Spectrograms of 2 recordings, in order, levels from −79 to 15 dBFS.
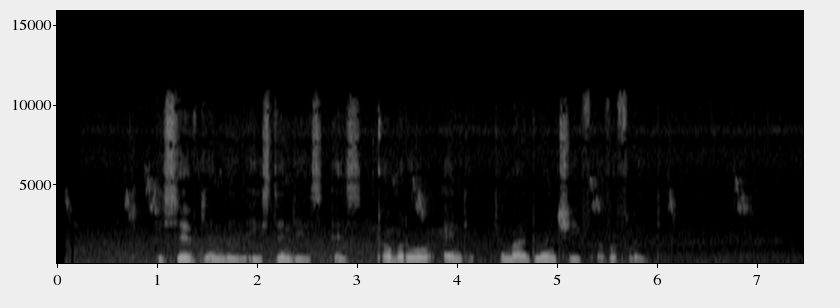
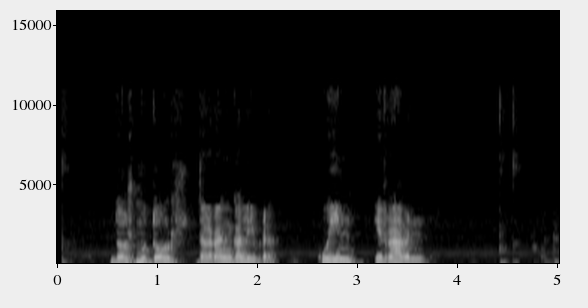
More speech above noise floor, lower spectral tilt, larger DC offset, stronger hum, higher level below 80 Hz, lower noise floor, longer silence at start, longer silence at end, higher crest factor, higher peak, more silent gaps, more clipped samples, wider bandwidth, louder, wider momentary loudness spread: second, 33 dB vs 43 dB; second, -4.5 dB/octave vs -8 dB/octave; neither; neither; second, -74 dBFS vs -56 dBFS; about the same, -65 dBFS vs -65 dBFS; about the same, 0.65 s vs 0.55 s; second, 0.6 s vs 1.35 s; about the same, 18 dB vs 22 dB; second, -16 dBFS vs -4 dBFS; neither; neither; about the same, 11.5 kHz vs 11 kHz; second, -33 LUFS vs -24 LUFS; first, 16 LU vs 11 LU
